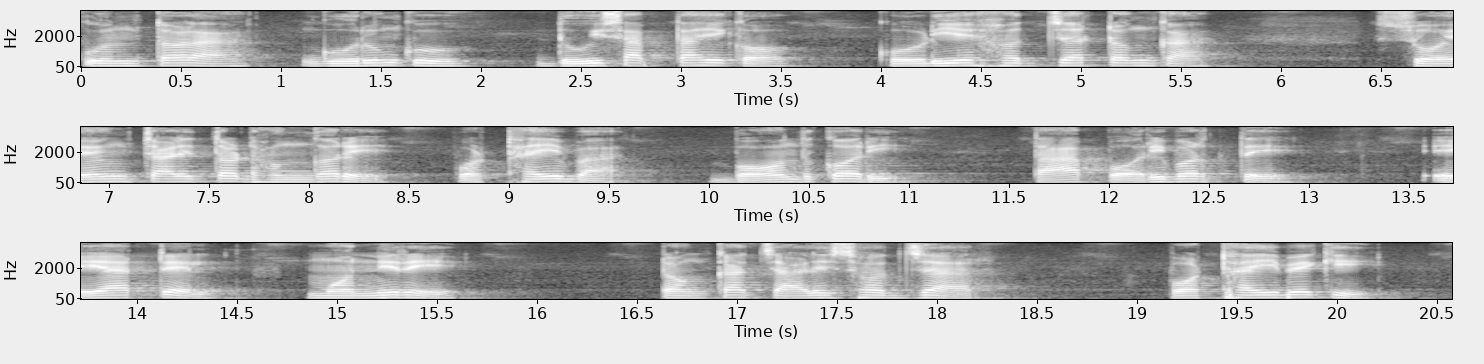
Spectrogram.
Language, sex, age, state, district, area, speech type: Odia, male, 18-30, Odisha, Kendujhar, urban, read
